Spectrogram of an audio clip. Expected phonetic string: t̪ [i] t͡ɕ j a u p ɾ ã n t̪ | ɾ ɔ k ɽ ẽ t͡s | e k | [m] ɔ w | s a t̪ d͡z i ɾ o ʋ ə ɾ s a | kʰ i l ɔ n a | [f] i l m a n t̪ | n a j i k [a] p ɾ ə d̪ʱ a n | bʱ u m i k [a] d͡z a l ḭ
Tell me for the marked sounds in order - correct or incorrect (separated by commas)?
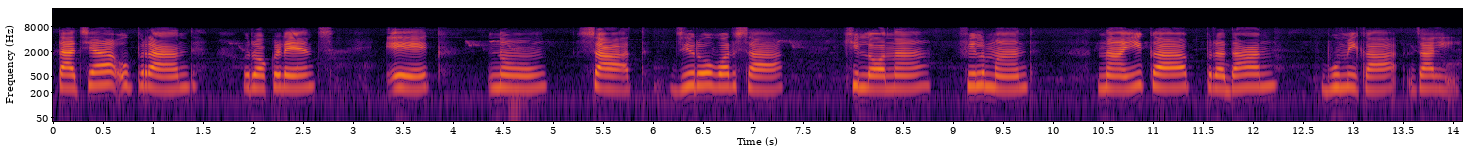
incorrect, incorrect, correct, correct, correct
